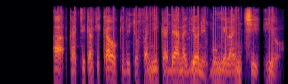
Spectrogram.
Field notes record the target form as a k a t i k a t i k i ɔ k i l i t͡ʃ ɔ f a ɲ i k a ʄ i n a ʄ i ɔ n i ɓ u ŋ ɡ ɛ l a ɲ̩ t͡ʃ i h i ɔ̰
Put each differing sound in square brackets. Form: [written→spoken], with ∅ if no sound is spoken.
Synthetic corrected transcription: a k a t i k a [t→k] i k [i→a] ɔ k i l i t͡ʃ ɔ f a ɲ i k a ʄ [i→a] n a ʄ i ɔ n i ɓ u ŋ ɡ ɛ l a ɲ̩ t͡ʃ i h i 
